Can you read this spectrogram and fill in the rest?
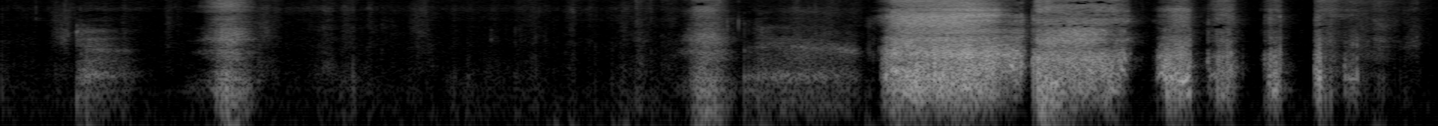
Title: Forceful, wet cold sneezes plus snotty blows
